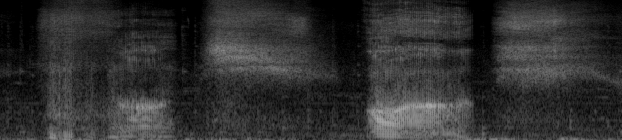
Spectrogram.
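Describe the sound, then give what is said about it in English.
A voice imitates snoring: two slow cycles, each a rumbling, buzzy inhale followed by a long, airy hissing exhale, fairly loud with no talking. “Now give me an hour to rest.”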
